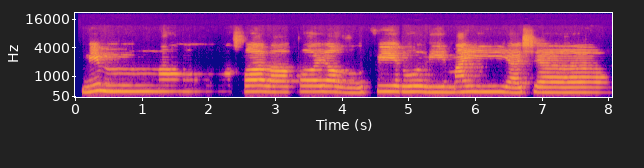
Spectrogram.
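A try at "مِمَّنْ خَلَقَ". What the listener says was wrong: Masih belum dapat. Nun sukun ketemu kho harus lebih jelas. Mimman kho. Nunnya jelas. Ya, gitu. Kan harus idhar.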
